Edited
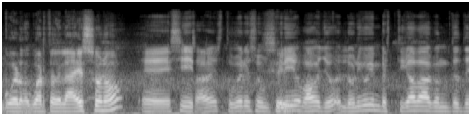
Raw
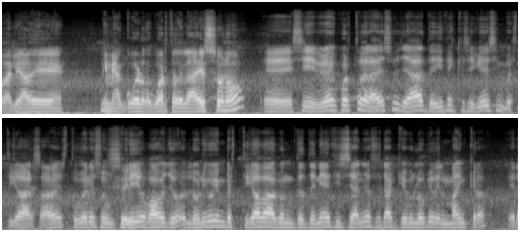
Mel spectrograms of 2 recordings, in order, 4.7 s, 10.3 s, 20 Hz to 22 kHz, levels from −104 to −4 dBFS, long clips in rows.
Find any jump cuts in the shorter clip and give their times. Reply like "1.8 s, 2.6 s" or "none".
1.9 s

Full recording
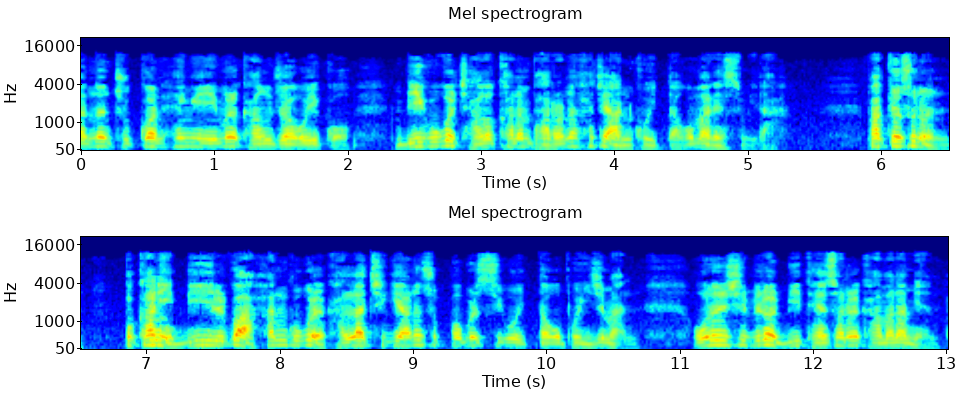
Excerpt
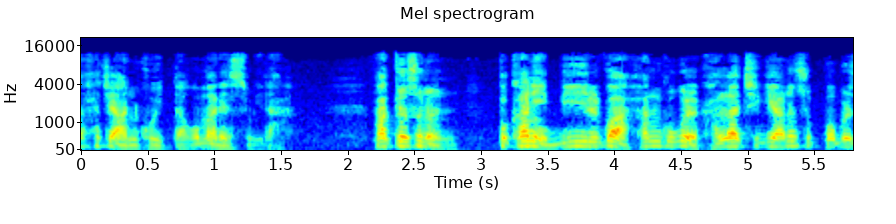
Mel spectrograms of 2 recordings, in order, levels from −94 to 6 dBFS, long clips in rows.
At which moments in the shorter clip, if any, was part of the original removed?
none

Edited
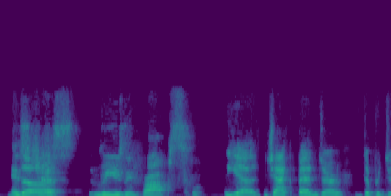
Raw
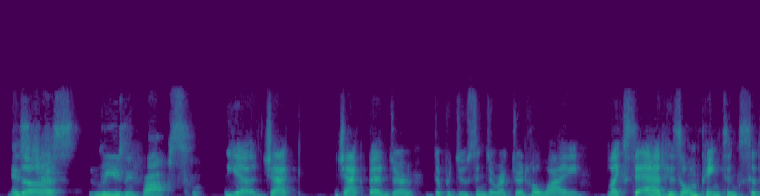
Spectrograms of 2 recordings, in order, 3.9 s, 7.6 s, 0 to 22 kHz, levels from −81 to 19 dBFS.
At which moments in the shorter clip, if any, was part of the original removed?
2.6 s

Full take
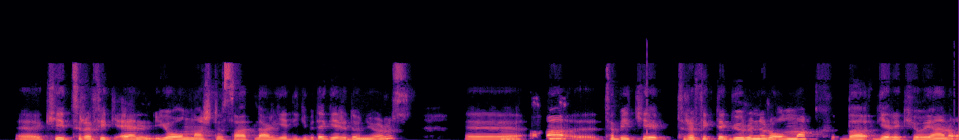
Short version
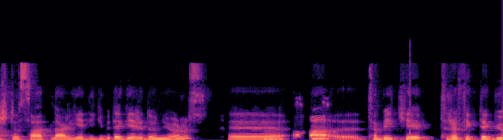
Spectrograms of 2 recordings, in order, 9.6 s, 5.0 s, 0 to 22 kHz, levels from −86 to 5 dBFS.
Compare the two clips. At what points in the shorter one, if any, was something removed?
2.2 s

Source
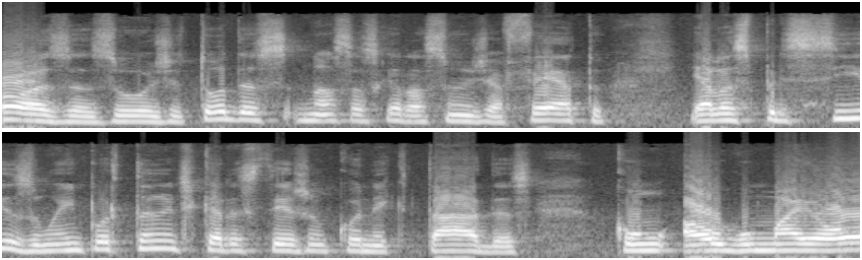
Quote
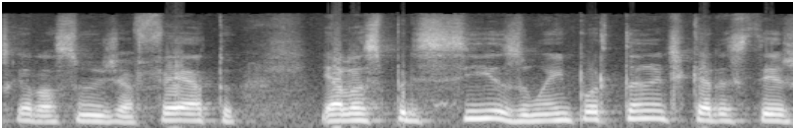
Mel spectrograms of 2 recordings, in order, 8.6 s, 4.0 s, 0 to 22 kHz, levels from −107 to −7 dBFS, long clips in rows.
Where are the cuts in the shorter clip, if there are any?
none

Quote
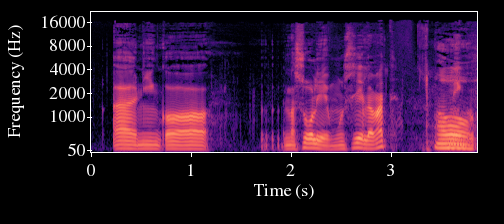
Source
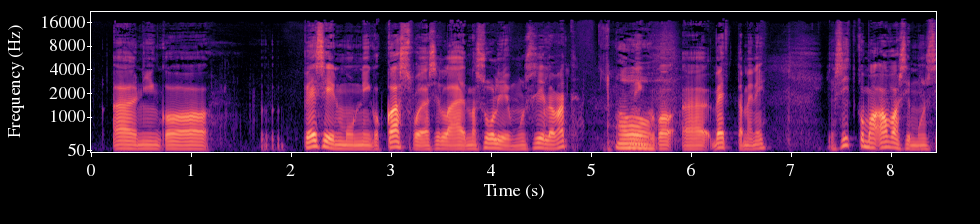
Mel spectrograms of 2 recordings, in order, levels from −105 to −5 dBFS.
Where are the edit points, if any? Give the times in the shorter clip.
1.9 s

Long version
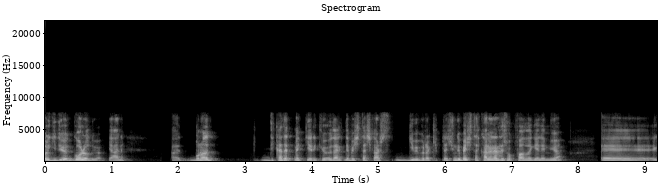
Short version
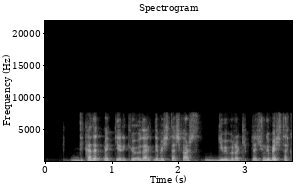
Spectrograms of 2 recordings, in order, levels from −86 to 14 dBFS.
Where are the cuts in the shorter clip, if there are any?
none

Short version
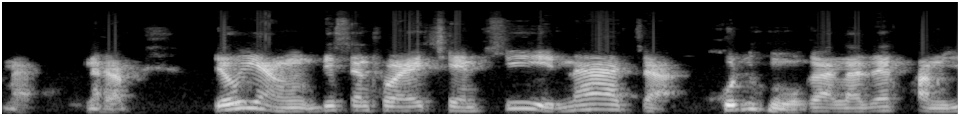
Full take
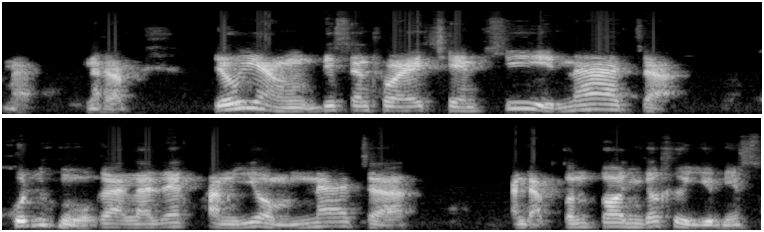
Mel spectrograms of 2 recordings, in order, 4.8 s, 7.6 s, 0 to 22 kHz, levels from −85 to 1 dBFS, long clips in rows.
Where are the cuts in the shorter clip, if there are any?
3.5 s

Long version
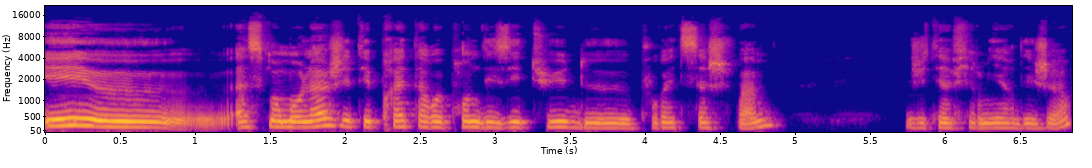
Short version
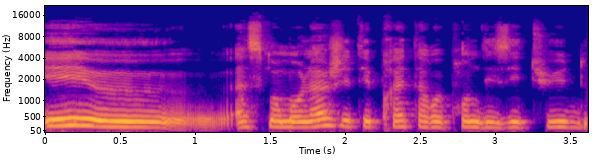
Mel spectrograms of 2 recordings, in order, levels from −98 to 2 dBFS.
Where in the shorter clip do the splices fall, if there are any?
none

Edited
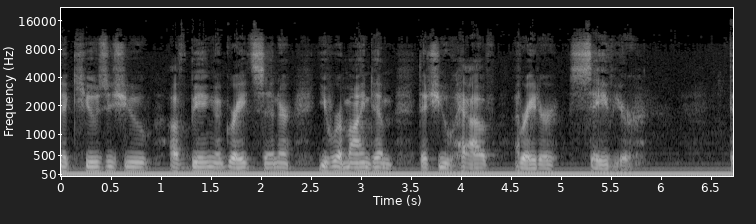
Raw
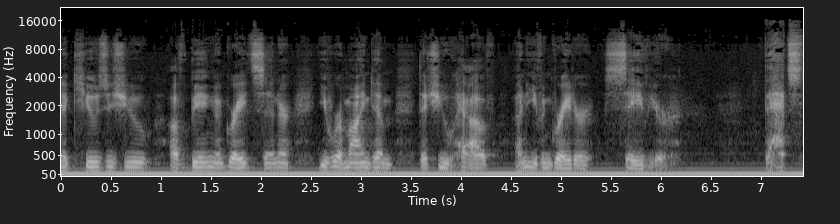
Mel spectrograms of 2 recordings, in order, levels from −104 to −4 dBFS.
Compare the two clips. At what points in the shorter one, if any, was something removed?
4.6 s

